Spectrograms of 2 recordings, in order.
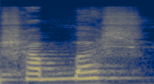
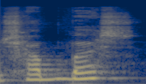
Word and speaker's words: সাব্বাস: একইভাবে সাব্বাস, এর উচ্চারণ সাব্বাস।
